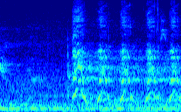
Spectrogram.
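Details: A dog keeps up nuisance barking: a short run of rapid, sharp yaps, about five a second, over a low background hum.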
